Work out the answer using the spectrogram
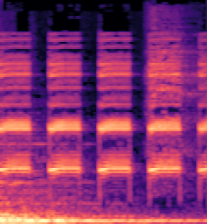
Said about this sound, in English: This is because the three laws are laid into the movie's preface, with the music, some natural sound to imply a flashback, and then we awaken to an alarm clock.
